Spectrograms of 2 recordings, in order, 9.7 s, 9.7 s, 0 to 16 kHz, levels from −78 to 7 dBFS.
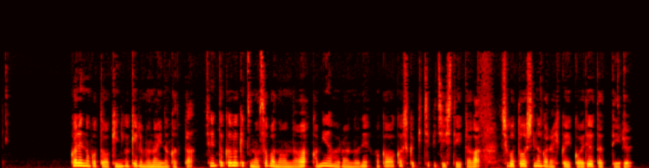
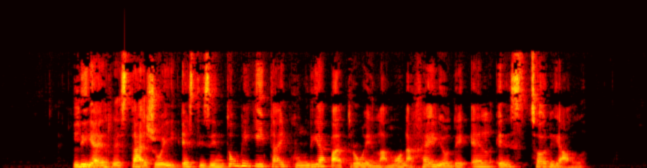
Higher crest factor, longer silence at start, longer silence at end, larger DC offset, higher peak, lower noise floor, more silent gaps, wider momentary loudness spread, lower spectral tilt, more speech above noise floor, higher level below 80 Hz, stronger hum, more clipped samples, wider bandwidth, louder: about the same, 20 dB vs 24 dB; about the same, 1.1 s vs 1.1 s; second, 0.25 s vs 0.95 s; neither; second, -4 dBFS vs 0 dBFS; about the same, -66 dBFS vs -69 dBFS; neither; about the same, 8 LU vs 9 LU; first, -5 dB/octave vs -3 dB/octave; second, 42 dB vs 46 dB; about the same, -62 dBFS vs -62 dBFS; neither; neither; about the same, 11.5 kHz vs 11.5 kHz; about the same, -24 LUFS vs -22 LUFS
